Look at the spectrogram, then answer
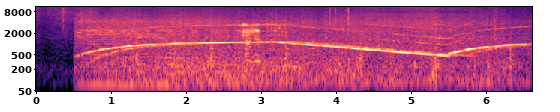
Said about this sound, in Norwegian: Det handler gjerne om liv når politiet rykker ut med sirener og blålys.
